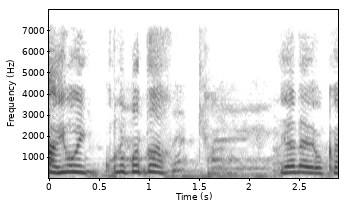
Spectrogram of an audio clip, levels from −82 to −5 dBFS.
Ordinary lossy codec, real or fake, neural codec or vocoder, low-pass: none; fake; codec, 16 kHz, 2 kbps, FreqCodec, larger model; 7.2 kHz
